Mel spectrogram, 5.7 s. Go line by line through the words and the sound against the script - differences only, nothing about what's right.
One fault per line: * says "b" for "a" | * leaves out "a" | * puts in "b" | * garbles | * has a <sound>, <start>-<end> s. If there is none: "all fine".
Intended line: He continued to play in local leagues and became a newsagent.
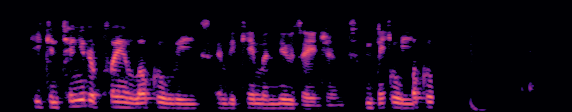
* garbles
* has a thud, 4.7-5.0 s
